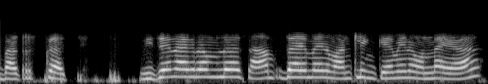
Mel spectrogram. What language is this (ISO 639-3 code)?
tel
